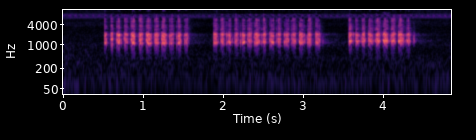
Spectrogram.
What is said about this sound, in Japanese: なんだと思うカエルだろ。違う。えこんな季節に都合よくカエルが鳴くはずないでしょでも。これは、二枚の貝殻をこすり合わせている音。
